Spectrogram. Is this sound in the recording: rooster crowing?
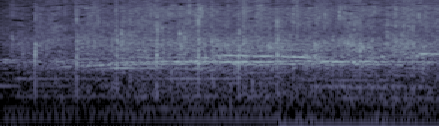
no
